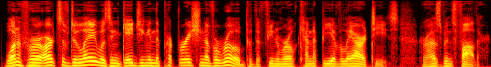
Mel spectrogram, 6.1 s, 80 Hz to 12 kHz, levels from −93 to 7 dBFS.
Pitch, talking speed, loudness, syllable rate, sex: 130 Hz, 225 wpm, -19 LUFS, 6.9 syllables/s, male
